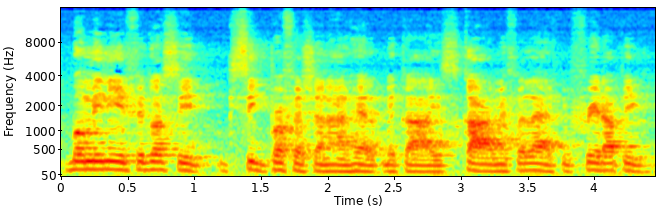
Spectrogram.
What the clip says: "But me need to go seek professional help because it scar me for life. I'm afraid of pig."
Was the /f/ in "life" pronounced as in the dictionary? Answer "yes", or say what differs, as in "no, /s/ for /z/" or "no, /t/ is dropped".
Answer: no, /f/ is dropped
